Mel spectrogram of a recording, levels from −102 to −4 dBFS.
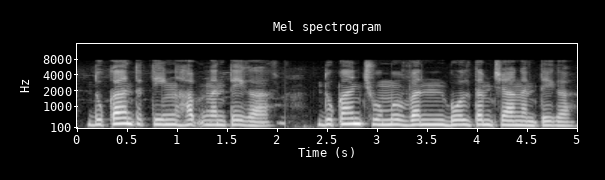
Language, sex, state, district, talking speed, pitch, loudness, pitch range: Wancho, female, Arunachal Pradesh, Longding, 145 wpm, 200 Hz, -17 LUFS, 185-210 Hz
